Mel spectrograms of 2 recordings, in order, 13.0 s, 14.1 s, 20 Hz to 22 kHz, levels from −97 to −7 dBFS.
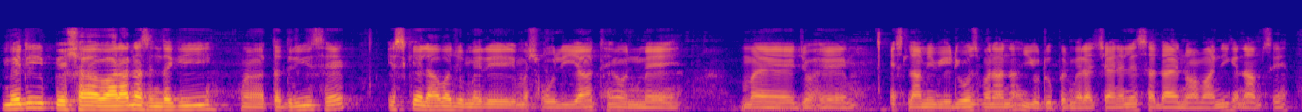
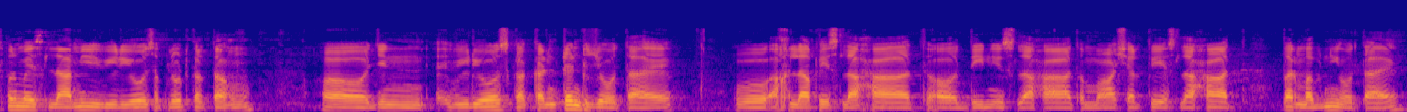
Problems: none marked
